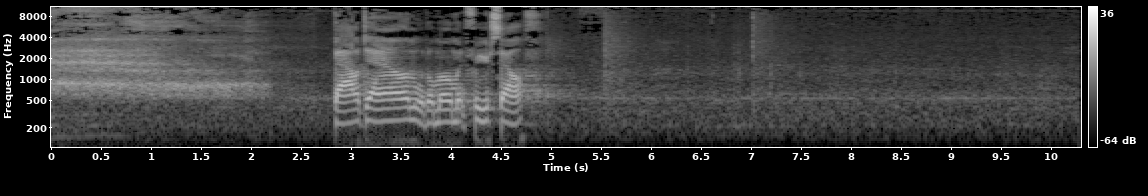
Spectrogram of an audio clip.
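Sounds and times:
many people exhaling together during group practice: 0.0s - 2.4s
speech: 2.8s - 5.0s.

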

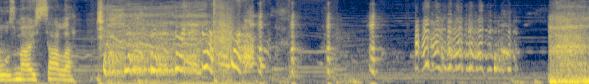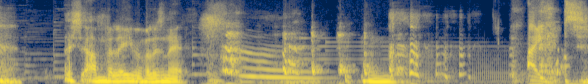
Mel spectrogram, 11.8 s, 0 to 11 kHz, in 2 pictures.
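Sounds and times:
speech: 0.0s - 1.1s, 6.6s - 9.1s, 11.2s - 11.7s
laughter: 1.0s - 5.4s, 8.8s - 11.7s
turkey gobbling: 4.2s - 5.2s.

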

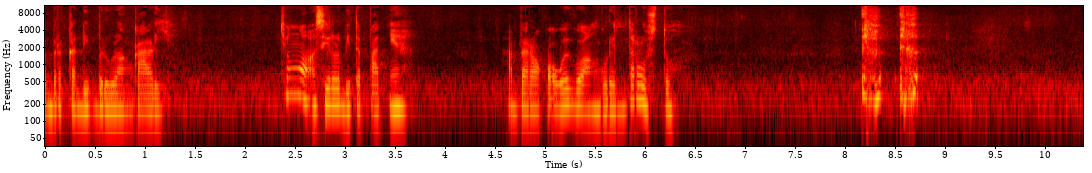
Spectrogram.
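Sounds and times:
speech: 0.0s - 1.4s, 2.4s - 3.7s, 4.6s - 6.4s
person coughing: 8.2s - 8.9s.

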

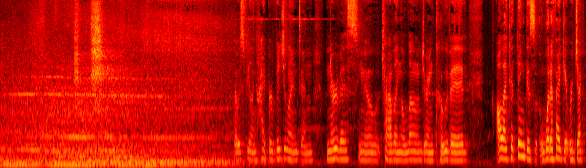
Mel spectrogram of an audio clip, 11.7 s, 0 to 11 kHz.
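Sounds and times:
passenger train rumbling in motion heard from on board: 0.0s - 6.0s
speech: 4.7s - 11.7s.

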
